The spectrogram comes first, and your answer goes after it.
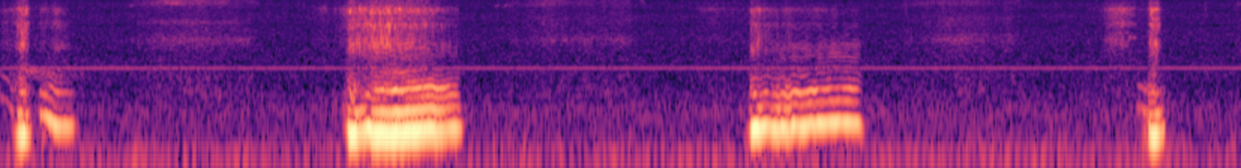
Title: Snoring Cat Monu🐱Caught Him Snoring Last Night🐱😊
